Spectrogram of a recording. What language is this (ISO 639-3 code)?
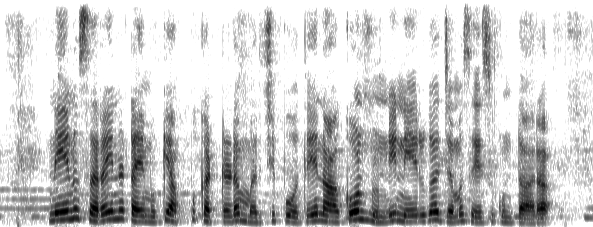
tel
